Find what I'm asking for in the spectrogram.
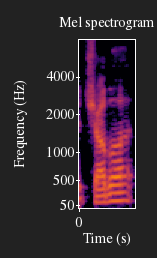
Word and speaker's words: Chuba: But I just prefer him to Chuba. And so if you're – if when you say Chuba's name, if it rhymes with Hubba Bubba Gum, you said it wrong.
